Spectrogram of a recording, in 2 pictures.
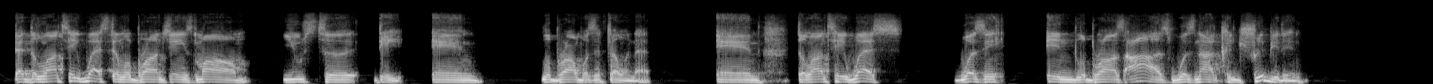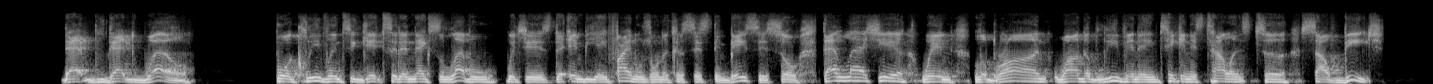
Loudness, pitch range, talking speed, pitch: -15 LUFS, 105-125 Hz, 130 wpm, 115 Hz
